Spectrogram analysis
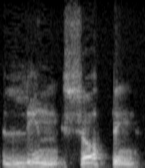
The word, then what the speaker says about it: Linköping: are lecturing in education it's called Lynn shopping University yeah it was you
